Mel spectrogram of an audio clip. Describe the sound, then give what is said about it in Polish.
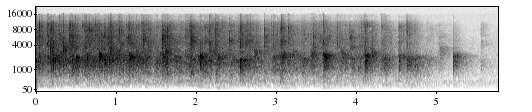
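An audience applauds steadily for a group of men, a dense wash of many hands clapping that holds for several seconds before thinning out and tapering off toward the end. “Wielkie oklaski dla nich.”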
